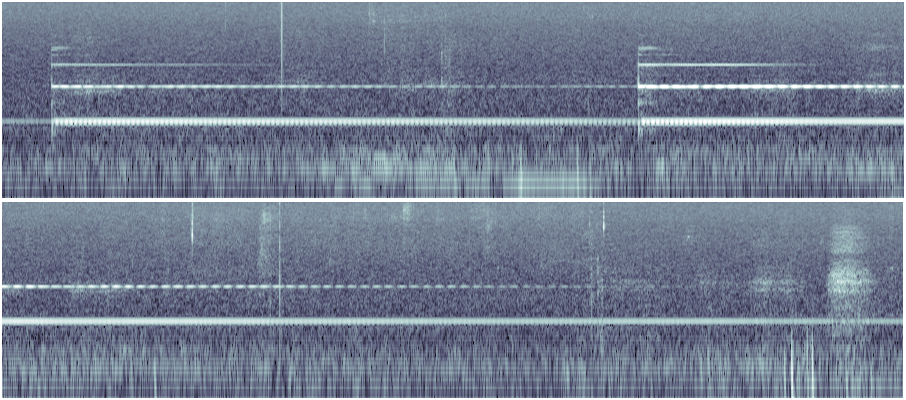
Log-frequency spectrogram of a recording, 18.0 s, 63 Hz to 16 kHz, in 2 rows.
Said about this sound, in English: Getting close to the end of the meditation. Allow yourself to come out, to emerge. I will ring the gong 3 times. So you can come out from your meditation.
